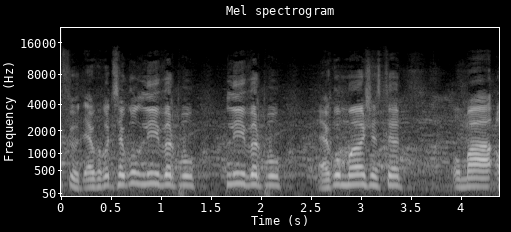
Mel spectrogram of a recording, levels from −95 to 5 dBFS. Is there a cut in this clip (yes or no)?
yes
